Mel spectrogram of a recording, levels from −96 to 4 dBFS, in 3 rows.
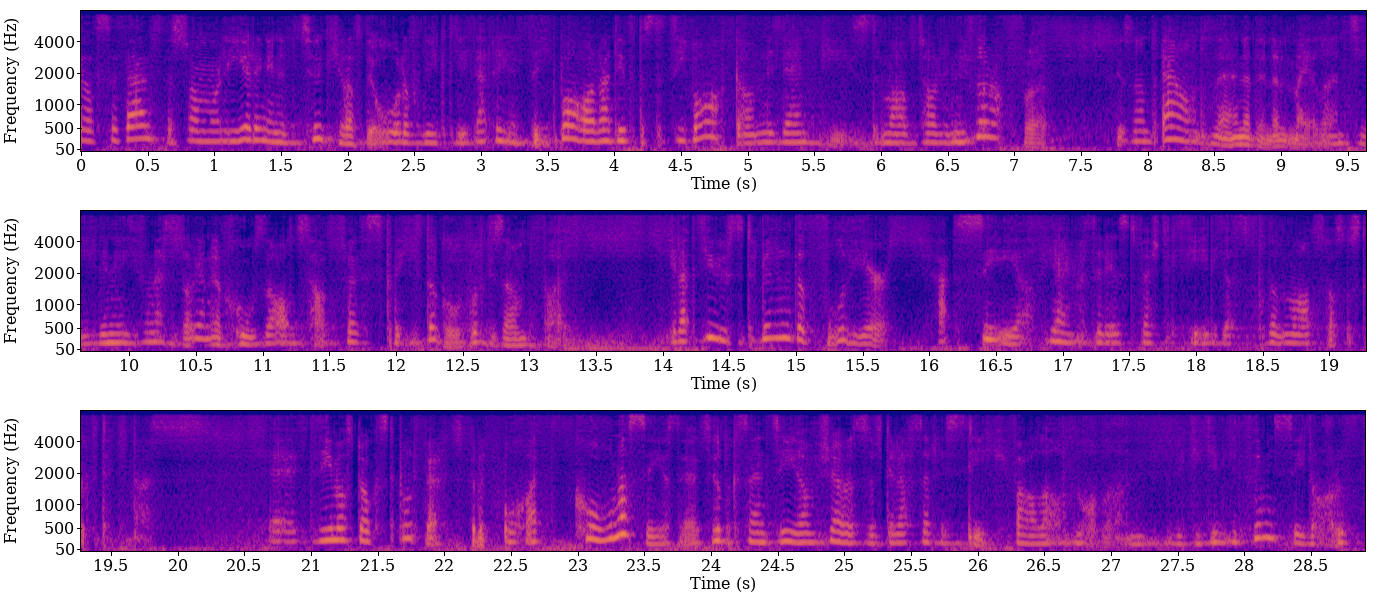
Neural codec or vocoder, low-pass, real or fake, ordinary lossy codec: codec, 16 kHz in and 24 kHz out, 0.4 kbps, LongCat-Audio-Codec, fine tuned four codebook decoder; 7.2 kHz; fake; none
